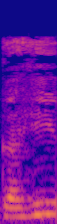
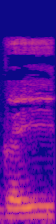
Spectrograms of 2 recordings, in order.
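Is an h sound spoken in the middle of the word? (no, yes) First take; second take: yes; no. First: An h sound is heard in the middle. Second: No h sound is heard in the middle. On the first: The speaker calls it right. "ਇਹ ਗਹੀ ਉਚਾਰਨ ਕਰਨਾ" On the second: The speaker calls it wrong. "ਚਰਨ ਗਈ ਨਹੀਂ ਕਹਿ ਦੇਣਾ"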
